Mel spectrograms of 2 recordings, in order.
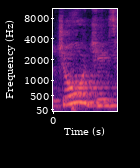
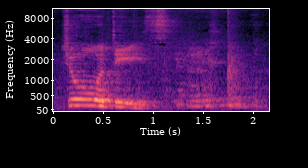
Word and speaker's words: Geordies: She texted me saying, stay safe, because the Georgies haven't seen a talking frog before. I text back saying, I will be fine, and I think it's pronounced Geordies.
